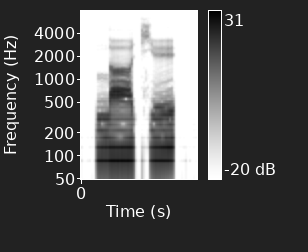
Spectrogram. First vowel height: low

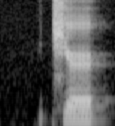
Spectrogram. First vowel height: mid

